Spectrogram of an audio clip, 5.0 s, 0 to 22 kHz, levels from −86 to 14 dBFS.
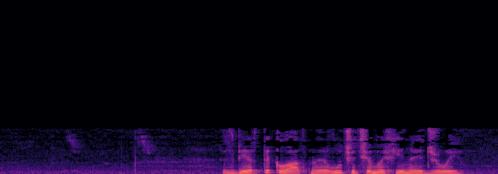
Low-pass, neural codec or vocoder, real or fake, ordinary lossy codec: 7.2 kHz; codec, 16 kHz, 16 kbps, FreqCodec, smaller model; fake; MP3, 24 kbps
